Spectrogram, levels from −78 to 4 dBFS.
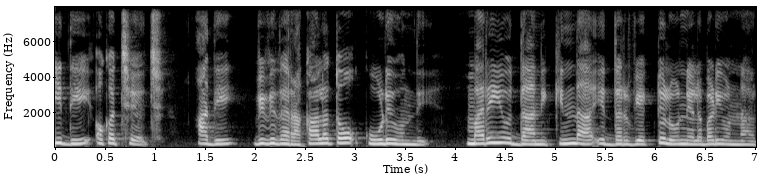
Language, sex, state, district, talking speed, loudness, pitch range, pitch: Telugu, female, Andhra Pradesh, Srikakulam, 135 wpm, -14 LUFS, 215-250 Hz, 230 Hz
